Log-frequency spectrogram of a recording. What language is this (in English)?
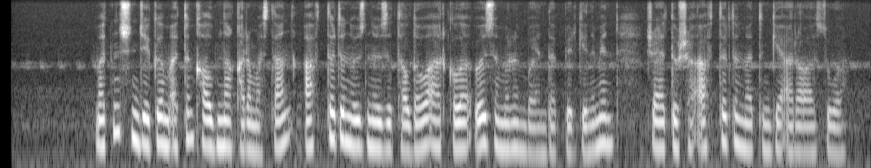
Kazakh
